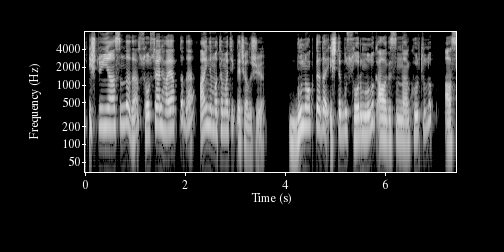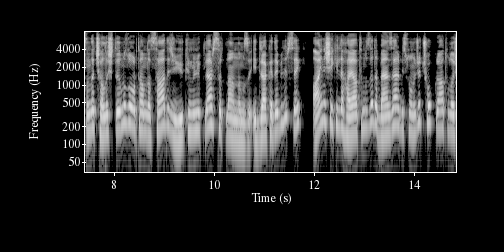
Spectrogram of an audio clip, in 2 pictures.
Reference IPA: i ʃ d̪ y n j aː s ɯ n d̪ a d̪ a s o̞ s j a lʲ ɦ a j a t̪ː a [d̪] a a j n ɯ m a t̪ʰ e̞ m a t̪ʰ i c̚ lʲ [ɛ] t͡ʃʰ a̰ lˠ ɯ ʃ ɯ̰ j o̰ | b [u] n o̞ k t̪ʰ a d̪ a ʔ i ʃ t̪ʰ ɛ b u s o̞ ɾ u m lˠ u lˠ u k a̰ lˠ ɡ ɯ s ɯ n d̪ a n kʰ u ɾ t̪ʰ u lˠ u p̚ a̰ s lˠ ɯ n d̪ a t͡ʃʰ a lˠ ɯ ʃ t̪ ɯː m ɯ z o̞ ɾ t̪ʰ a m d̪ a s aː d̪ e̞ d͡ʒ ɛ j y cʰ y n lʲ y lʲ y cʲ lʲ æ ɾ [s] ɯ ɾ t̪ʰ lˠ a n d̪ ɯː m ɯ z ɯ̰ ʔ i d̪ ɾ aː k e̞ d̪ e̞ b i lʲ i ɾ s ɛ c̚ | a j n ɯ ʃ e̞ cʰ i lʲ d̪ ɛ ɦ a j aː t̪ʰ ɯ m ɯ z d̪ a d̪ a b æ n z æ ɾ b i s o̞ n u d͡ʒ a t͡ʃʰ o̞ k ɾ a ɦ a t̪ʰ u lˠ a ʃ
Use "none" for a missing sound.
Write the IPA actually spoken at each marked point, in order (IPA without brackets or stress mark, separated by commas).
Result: d̪, ɛ, u, s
